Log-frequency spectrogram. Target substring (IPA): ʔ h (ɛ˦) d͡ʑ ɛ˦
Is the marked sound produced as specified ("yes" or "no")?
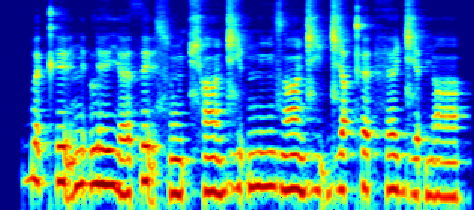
yes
